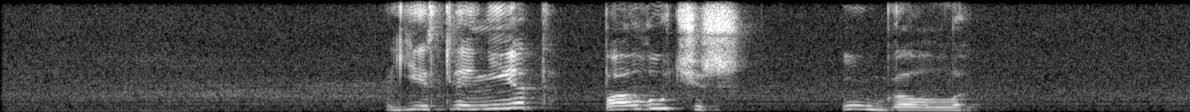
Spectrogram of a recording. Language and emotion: Russian, angry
